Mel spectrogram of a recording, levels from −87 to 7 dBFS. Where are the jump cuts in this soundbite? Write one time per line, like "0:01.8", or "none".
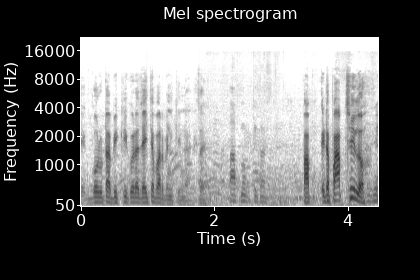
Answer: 0:01.8

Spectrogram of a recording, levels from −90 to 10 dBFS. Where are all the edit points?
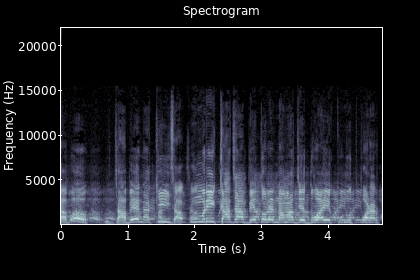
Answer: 0:01.6

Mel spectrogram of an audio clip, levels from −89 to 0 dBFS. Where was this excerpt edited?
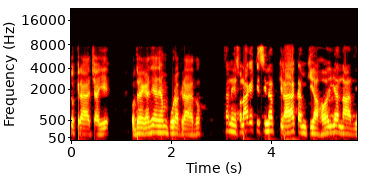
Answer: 0:03.1

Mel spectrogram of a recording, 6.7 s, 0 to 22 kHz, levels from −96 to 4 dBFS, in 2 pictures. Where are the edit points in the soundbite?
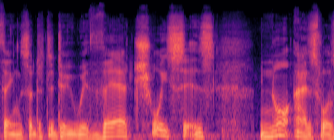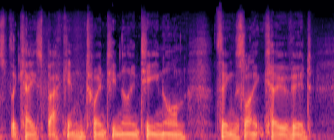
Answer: none

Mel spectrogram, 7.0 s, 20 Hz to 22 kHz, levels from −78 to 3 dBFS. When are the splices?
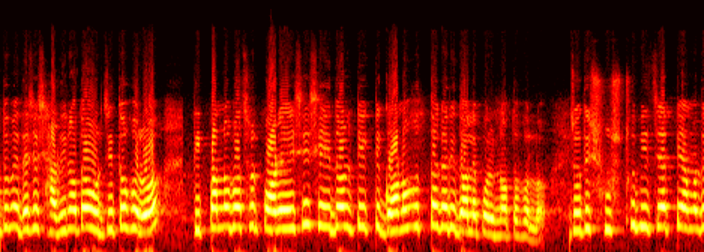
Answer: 0:01.9
0:05.7

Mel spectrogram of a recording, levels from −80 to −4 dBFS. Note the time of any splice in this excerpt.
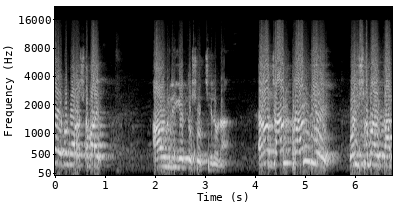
0:05.7

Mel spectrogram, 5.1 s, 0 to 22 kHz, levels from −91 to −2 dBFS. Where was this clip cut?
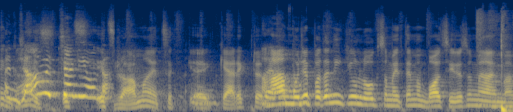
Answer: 0:01.1
0:02.6

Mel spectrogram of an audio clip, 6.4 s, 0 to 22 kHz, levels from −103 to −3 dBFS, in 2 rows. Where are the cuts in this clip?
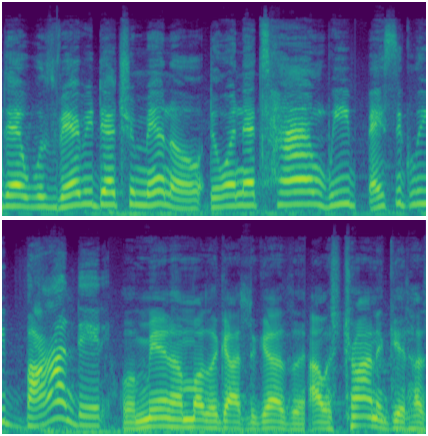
0:03.9

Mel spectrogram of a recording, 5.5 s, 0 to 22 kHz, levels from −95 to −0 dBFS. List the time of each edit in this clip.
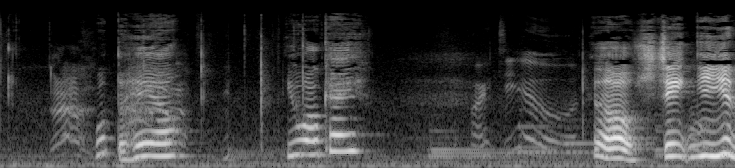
0:01.7

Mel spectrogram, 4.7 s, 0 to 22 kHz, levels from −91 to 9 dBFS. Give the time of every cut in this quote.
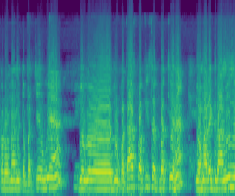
none

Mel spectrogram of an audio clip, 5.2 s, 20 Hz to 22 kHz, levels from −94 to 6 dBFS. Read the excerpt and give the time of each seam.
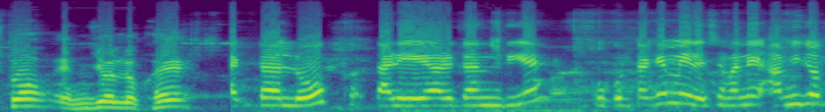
0:01.5

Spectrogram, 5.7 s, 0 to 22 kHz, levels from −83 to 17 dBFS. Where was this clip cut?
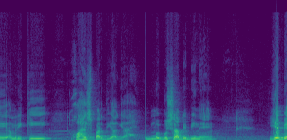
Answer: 0:03.0

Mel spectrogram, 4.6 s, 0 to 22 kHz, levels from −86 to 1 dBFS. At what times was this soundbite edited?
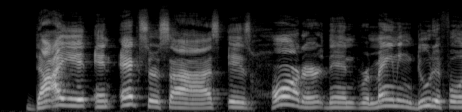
none

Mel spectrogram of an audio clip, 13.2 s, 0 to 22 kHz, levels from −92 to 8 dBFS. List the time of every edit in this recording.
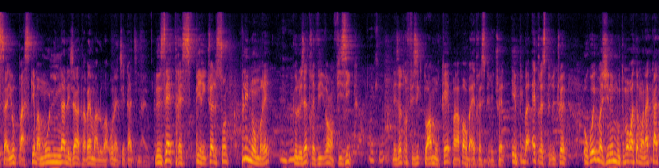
0:02.9

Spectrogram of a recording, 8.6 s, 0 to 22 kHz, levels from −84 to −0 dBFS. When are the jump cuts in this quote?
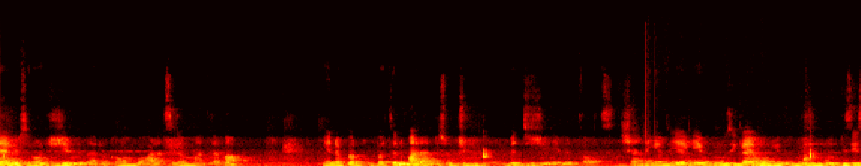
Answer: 0:06.1

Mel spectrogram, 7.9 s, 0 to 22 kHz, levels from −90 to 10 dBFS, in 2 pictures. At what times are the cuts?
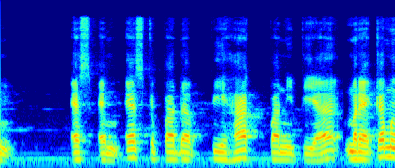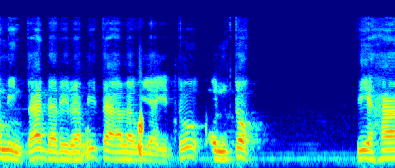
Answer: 0:03.4

